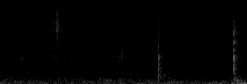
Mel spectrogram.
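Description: Near silence with a low hum, broken by four or five faint, short clicks and rustles of trading cards being handled.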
